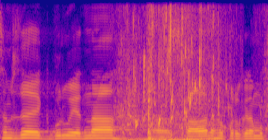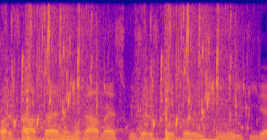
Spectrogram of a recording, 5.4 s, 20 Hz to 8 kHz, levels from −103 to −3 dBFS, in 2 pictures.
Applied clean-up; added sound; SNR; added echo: none; Water / Splash, splatter; 1 dB; none.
